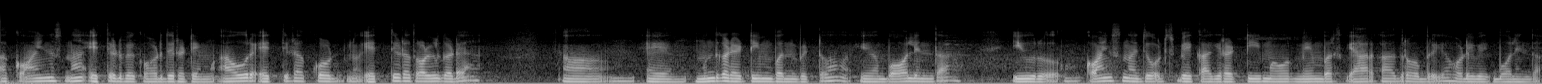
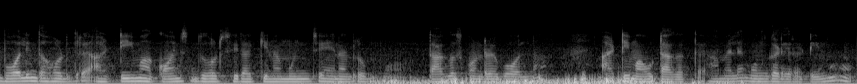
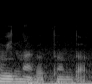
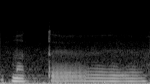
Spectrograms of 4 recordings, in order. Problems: none marked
